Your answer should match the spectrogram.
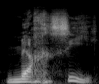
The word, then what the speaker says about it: merci: I tried speaking French, and you don't roll your R's. They're throaty. Mm-hmm. In French, it's like merci. So it's like like you're hawking up a loogie.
